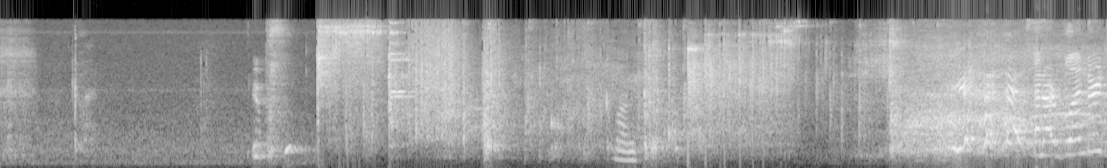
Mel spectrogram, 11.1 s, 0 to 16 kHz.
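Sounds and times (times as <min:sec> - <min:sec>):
blender motor running: 0:08.8 - 0:11.0.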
